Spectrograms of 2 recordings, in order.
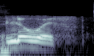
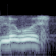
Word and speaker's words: Lewes: Is it Lewes, Delaware? Am I pronouncing that right? – Yes, it is. – Lewes, Delaware. What can I do for you? – Lewes. – Oh, Lewes, Delaware. I'm sorry.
